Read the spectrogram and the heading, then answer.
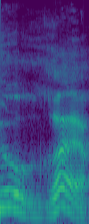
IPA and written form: ɔrɶr (HORROR)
